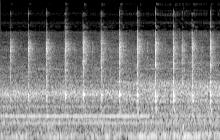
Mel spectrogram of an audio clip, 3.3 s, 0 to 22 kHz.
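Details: AnkerMake M5 3D printer with the hotend heated and extrude pressed: sharp, regular clicks about four times a second over a faint motor hum; the extruder gear is slipping and filament won't feed, though the extruder was disassembled and nothing was found stuck.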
